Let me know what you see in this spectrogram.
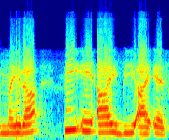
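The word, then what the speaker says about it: Meira Paibis: Bina, can you spell that? Yeah, it's MEIRA, Maira, PAIBIS, Maira Paibis.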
